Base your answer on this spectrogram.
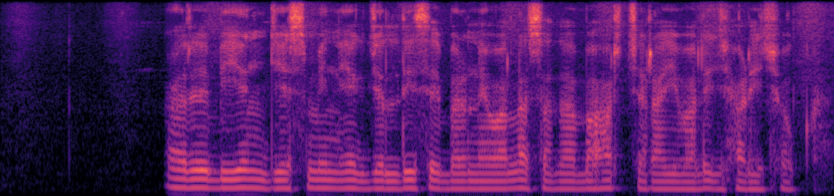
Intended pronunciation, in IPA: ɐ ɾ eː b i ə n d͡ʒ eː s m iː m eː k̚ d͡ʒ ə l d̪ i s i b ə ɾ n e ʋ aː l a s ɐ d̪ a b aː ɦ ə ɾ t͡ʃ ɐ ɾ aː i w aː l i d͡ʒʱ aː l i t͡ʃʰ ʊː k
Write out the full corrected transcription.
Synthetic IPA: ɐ ɾ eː b i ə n d͡ʒ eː s m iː n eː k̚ d͡ʒ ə l d̪ i s e b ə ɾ n e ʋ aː l a s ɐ d̪ a b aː ɦ ə ɾ t͡ʃ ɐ ɾ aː i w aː l i d͡ʒʱ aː ɽ i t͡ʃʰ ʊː k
